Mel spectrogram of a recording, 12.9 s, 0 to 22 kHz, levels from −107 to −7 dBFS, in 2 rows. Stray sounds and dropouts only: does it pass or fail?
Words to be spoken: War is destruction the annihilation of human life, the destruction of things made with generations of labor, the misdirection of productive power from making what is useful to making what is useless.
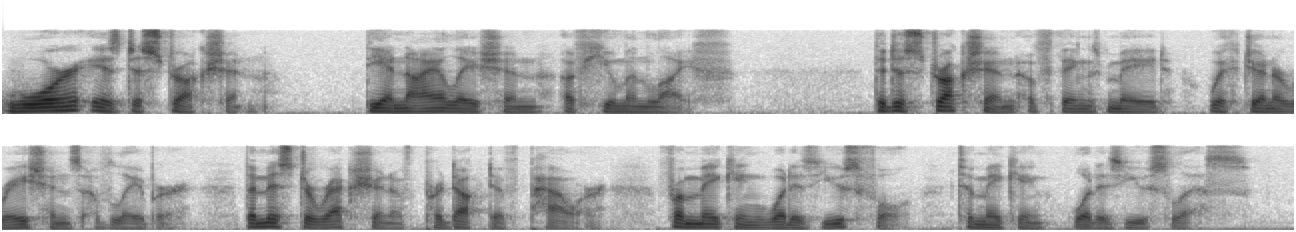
pass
